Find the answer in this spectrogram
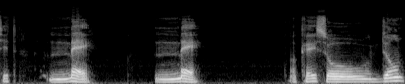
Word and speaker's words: mai: In French, remember when you combine this A and then I vowels, you get the sound E. So really open E, okay, and then you pronounce it me.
